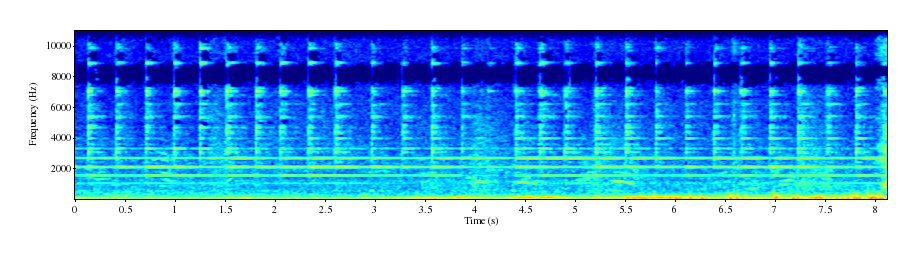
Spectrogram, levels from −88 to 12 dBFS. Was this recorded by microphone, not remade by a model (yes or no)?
yes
